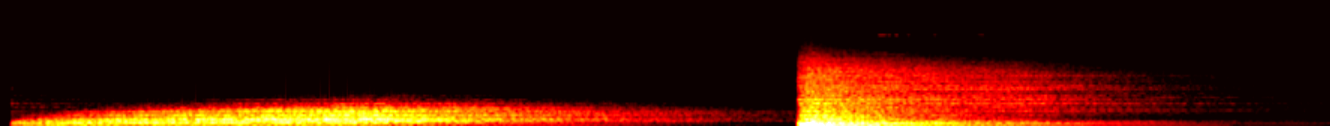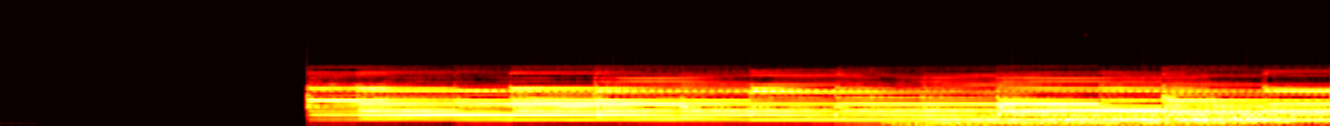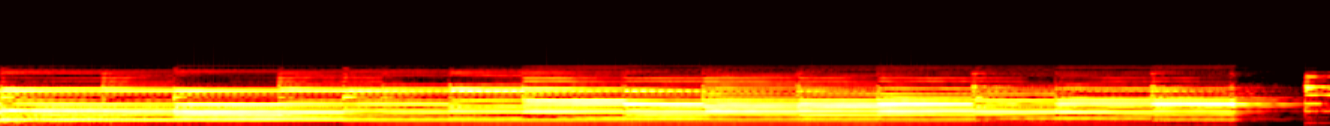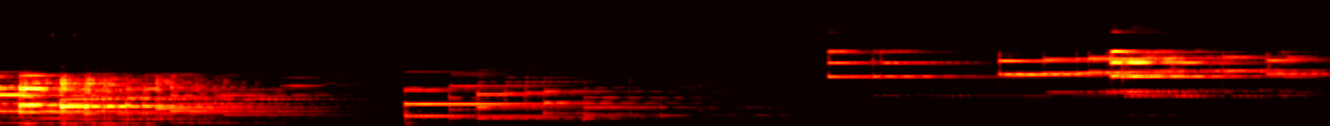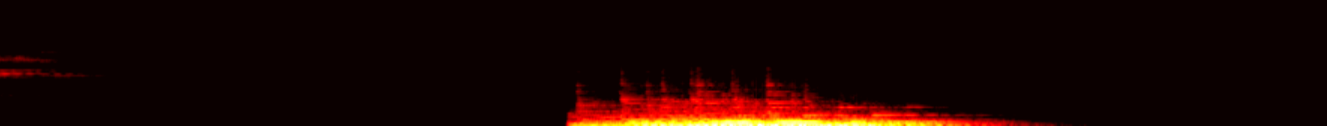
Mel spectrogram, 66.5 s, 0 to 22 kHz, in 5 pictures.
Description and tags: Horror pack 2
Some sounds to horror movie
creepy, evil, horror, scary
